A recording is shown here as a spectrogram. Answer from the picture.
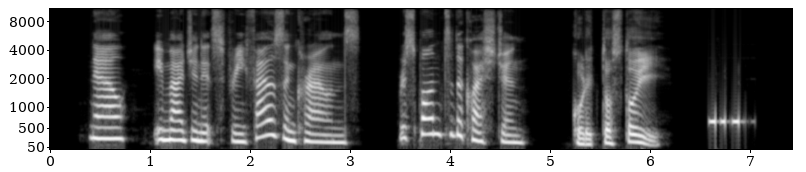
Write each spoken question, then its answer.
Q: Kolik to stojí?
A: Stojí to 3,000 korun.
